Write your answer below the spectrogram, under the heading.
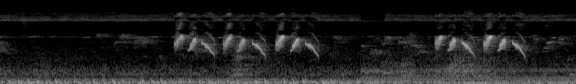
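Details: Vietnamese-type red-whiskered bulbul singing a doubled song, played to teach young birds and excite other birds; two bursts of four to five clear, downslurred whistled notes, separated by a pause, over low background hum.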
